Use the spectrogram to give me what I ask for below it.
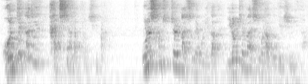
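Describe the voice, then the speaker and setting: A man preaching a sermon as pastor, telling stories in an animated way and acting out quoted voices. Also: high-pitched, brisk. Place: church sanctuary. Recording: very echoey hall, far from mic.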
